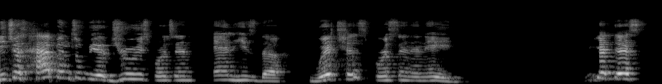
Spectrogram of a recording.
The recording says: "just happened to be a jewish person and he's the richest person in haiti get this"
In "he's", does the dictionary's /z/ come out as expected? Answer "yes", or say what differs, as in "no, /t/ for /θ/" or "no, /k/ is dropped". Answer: yes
